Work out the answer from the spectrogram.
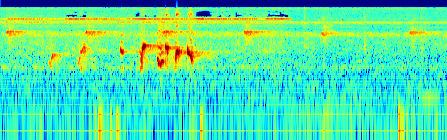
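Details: Nok dok taeng trading song with wild birds: one short, lively burst of bright chirped and slurred whistles, then faint thin notes and a few low knocks.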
